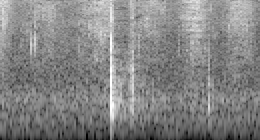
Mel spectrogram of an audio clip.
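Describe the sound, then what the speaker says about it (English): A big sharp knife slices through a sous vide prime rib with a garlic herb butter crust, giving one sharp near cut followed by a softer second tap and a faint third, alone without talk. "A nice big sharp knife to cut you off a beautiful piece."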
